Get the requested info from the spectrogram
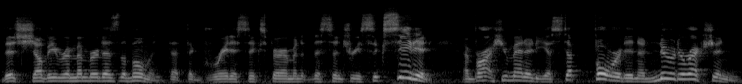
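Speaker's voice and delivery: loud, swelling mad scientist speech; grandiose proclamation. Acted. Okabe proclaims his great experiment to the lab, grandly. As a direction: declaim it like history is watching.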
